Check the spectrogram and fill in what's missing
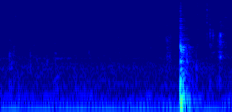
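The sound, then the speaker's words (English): A single quick, wet sip of water with a short slurp and faint mouth noises after it, over a steady low hum. Nobody speaks. “I'm going to take a sip of water real quick.”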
